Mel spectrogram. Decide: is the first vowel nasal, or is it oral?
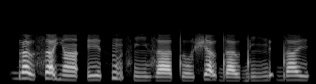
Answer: oral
